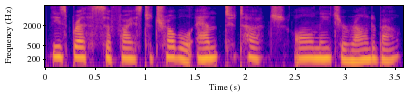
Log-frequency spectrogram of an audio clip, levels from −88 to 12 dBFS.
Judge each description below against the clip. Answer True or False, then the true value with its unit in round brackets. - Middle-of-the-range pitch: False (215 Hz)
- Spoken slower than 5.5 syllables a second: False (5.6 syllables/s)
